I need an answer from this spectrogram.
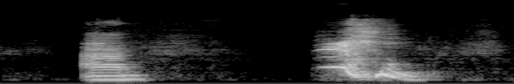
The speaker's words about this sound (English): and, of course, I sneeze. Excuse me.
